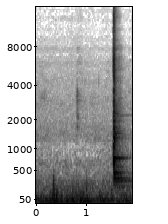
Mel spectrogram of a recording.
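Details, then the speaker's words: Frazer tiller magneto being installed and timed: quiet background, then one sharp snapping click with a short metallic ring as the impulse coupling trips exactly on the timing mark, where ignition occurs. This is normal. "if you watch you'll hear for the impulse click and that's when it the ignition happens"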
